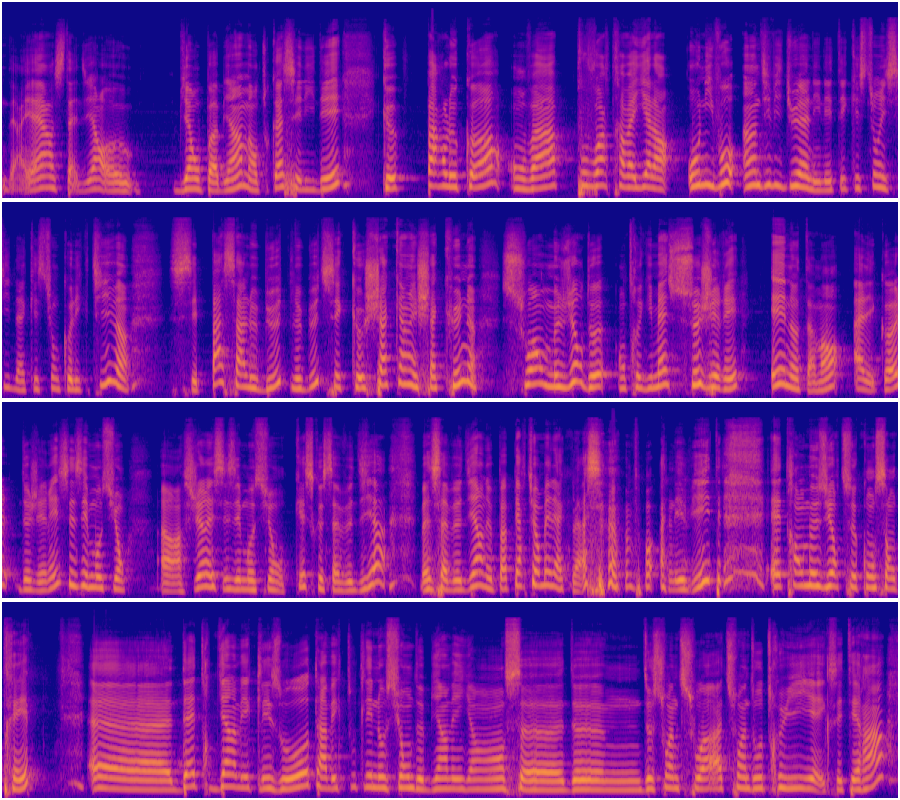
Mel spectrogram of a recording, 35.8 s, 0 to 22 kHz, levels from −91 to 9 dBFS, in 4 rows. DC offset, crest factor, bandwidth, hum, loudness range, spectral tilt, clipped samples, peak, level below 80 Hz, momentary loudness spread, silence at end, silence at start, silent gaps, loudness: under 0.1%; 18 dB; 16 kHz; none; 3 LU; -4 dB/octave; under 0.1%; -6 dBFS; -66 dBFS; 7 LU; 0 s; 0 s; none; -24 LUFS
